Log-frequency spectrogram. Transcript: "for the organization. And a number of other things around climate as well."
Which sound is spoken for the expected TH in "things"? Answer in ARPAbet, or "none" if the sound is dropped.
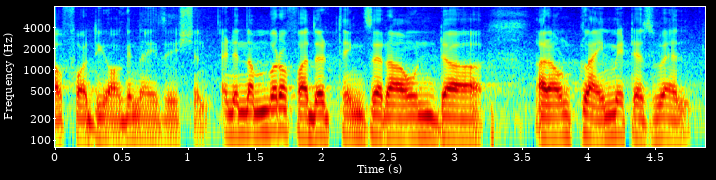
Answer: T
